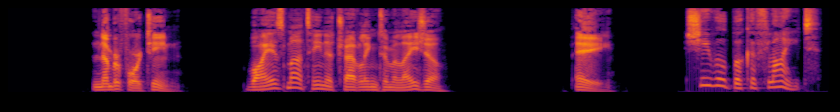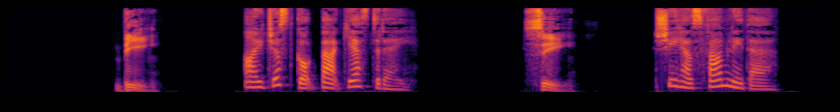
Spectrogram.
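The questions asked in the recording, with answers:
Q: Why is Martina traveling to Malaysia?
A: C: She has family there.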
